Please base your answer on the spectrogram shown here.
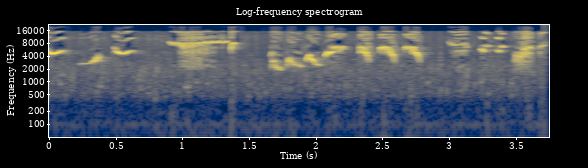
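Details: Orange-headed thrush in 'teler' song alongside water therapy, bright high chirps and slurred notes in rapid series, with a short harsh scratchy burst early on.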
